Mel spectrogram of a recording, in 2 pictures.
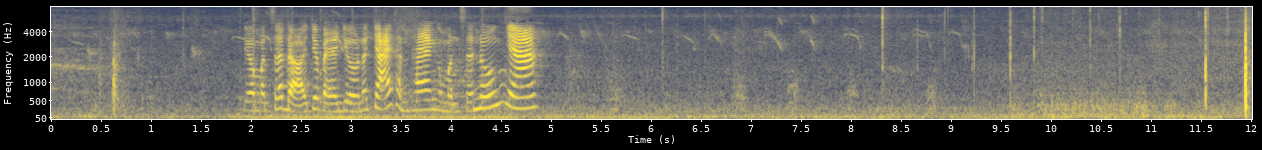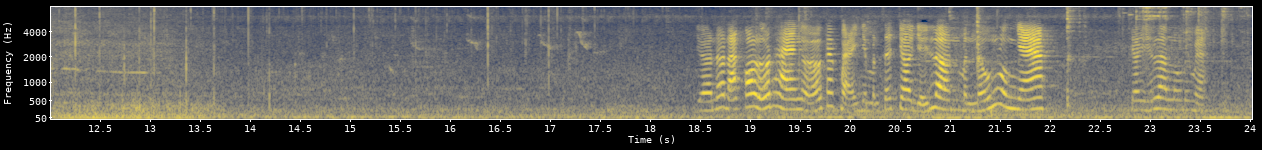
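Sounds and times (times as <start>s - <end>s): fire popping and crackling: 0.2s - 24.0s
chickens calling: 4.0s - 17.5s.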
